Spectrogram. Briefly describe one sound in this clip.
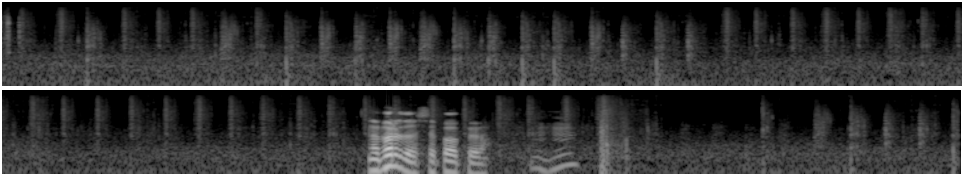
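Quick footsteps run steadily through grass and over dirt.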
